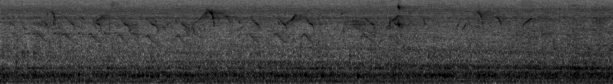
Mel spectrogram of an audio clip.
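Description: Small birds chirping: many short, high, down-slurred notes, several a second and overlapping, over a steady low hum in the background.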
